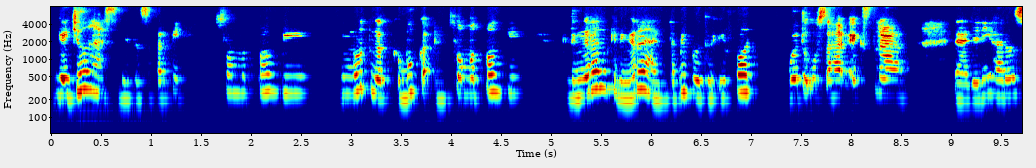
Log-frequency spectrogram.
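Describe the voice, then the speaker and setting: Chatty woman teaching public speaking, lo-fi. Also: on the high side. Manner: chatty and lively, mixing in English words and acting out examples. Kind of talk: casual webinar lesson with spoken demonstrations. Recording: dull lo-fi online audio.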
